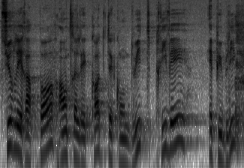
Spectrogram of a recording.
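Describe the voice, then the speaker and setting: Speaking very slowly with a strong non-native accent, a man uses lively intonation at a fairly high pitch, with audible room echo in the recording. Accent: strong foreign accent in French. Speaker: law professor. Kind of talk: lecture. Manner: halting.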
